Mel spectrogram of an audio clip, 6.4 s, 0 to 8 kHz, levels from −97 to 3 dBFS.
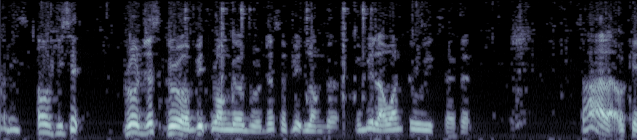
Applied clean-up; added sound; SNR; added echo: classical method spectral subtraction.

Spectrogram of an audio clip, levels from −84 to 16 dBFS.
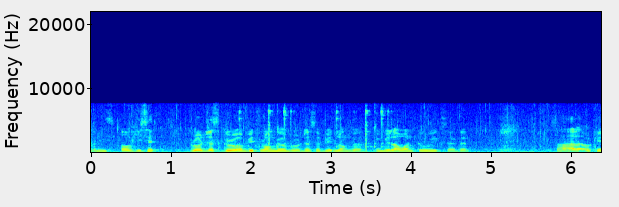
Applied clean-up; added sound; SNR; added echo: none; Coin (dropping) + Rain; 16 dB; none.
